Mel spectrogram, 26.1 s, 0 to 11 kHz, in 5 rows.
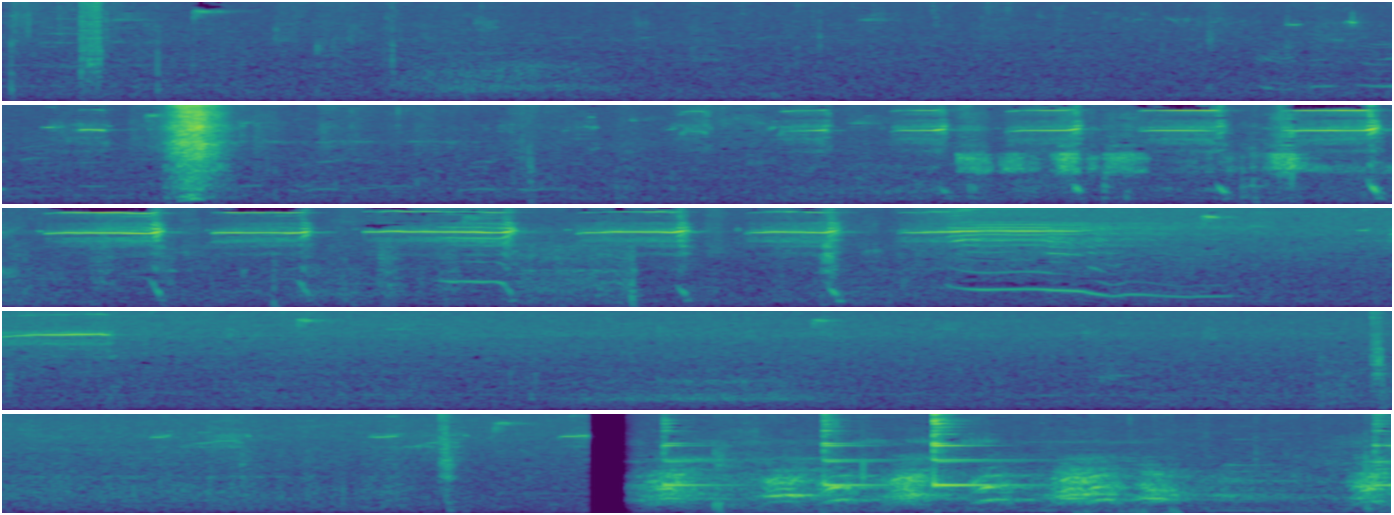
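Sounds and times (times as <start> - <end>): dog whining: 7.8 - 16.1.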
